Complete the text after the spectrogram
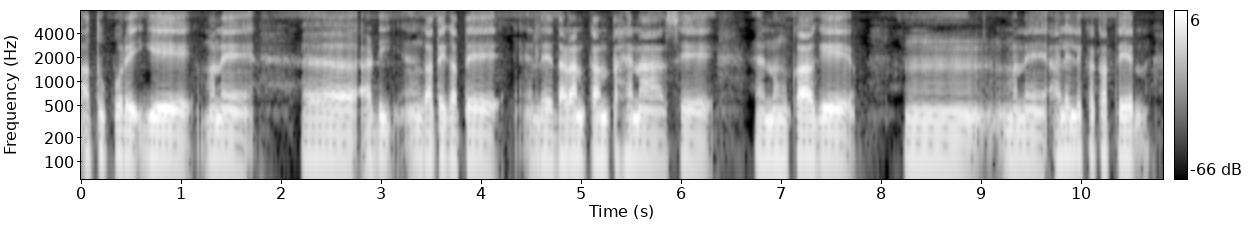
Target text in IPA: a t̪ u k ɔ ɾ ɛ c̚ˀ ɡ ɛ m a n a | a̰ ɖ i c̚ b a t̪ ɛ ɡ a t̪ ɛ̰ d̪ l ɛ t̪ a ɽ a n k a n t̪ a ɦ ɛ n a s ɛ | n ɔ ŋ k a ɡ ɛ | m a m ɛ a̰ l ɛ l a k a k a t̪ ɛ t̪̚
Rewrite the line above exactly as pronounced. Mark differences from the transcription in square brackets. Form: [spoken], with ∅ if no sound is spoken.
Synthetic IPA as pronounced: a t̪ u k ɔ ɾ ɛ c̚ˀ ɡ ɛ m a n [ɛ] | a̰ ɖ i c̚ [ɡ] a t̪ ɛ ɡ a t̪ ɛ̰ [∅] l ɛ [d̪] a ɽ a n k a n t̪ a ɦ ɛ n a s ɛ | n ɔ ŋ k a ɡ ɛ | m a [n] ɛ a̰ l ɛ l [ɛ] k a k a t̪ ɛ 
